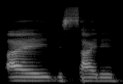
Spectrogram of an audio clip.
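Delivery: usual speaking voice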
